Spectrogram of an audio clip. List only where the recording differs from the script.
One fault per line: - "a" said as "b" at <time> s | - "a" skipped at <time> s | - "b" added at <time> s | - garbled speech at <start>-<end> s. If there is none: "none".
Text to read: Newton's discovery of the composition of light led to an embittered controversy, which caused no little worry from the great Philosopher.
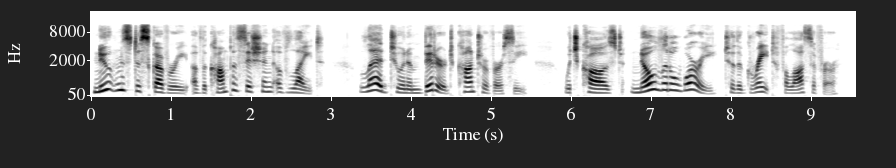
- "from" said as "to" at 7.9 s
